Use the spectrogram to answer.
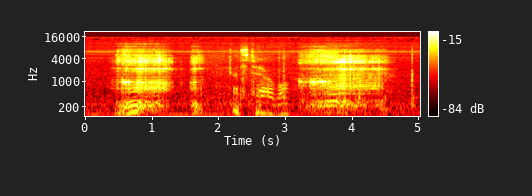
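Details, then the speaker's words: Bad snoring that onlookers think may need a doctor, described as a snore within a snore: harsh, rattling snores on each breath with a brief voiced snort between them; loud, heavy snoring. "Man, that's not healthy. That's not healthy at all. It's a snore within a snore."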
